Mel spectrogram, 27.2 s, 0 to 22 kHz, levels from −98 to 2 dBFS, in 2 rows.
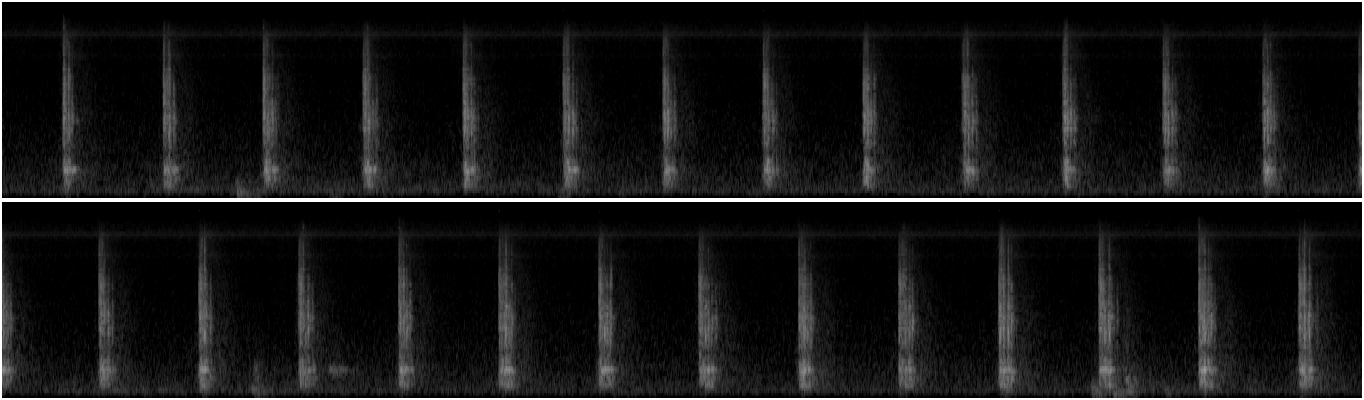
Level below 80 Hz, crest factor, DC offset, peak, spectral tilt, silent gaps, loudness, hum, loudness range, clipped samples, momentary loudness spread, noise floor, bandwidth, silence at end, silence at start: under -90 dBFS; 28 dB; under 0.1%; -30 dBFS; -1.5 dB/octave; none; -53 LUFS; none; 3 LU; under 0.1%; 13 LU; -76 dBFS; 16 kHz; 0.25 s; 0.55 s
